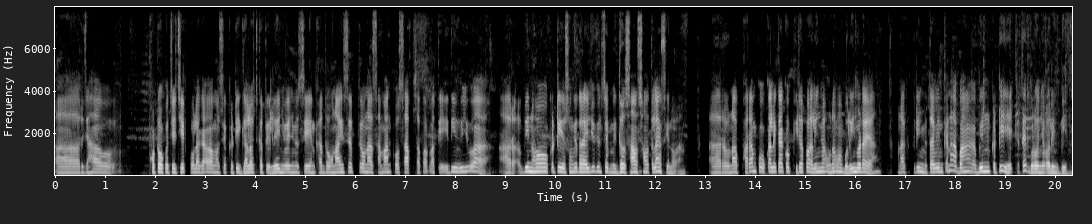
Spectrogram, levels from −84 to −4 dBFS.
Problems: none marked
